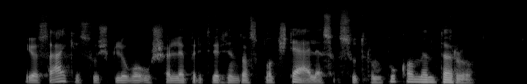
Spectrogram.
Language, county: Lithuanian, Vilnius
